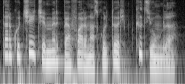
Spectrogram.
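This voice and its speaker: A calm monk who keeps asking questions, read aloud by a man. His questions rise with a lively pitch. The voice sits at an ordinary height. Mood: questioning. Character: calm, inquisitive male monk.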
